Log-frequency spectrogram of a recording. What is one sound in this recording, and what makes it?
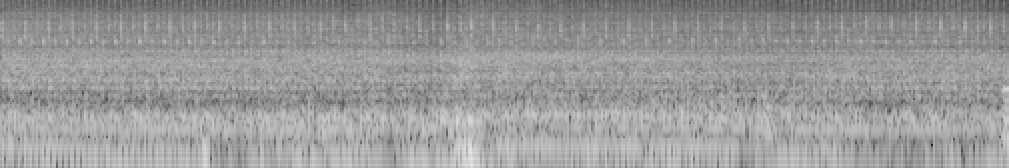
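A car engine idles with a steady, rapid ticking.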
